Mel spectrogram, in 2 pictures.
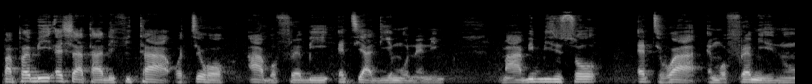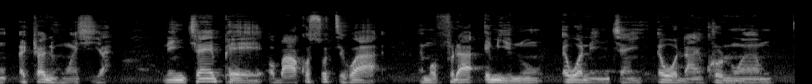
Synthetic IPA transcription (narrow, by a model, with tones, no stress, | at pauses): pʰa˨pʰa˦bi˦ɛ˦ɕɛ˨a˨tʰaː˨dɪ˨fi˦tʰa˦˨ʔɔ˨tʰɪ˦hɔ˦ | a˨bɔ˨fɾa˦bi˦ɛ˦tʰɪ˦a˨dɪ˦ɛ˦m̃˨nã˨nĩ˦mː | ãː˨bi˦bi˦n̩˦sʊ˦ | ɛ˦tʰɪ˨hɔ˦a˨ɛ˨mɔ̃˨fɾa˦mĩ˨e˨nũ˦ɛ˦t͡ɕᶣa˦nɪ̃˨hʊ̃˨a˨ɕi˦a˨ | nɪ̃˨ɲ̩˨t͡ɕʰɛ̃˦n˦pʰɛː˨ɔ˨baː˨kʰʊ˦sʊ˦tʰɪ˨hɔ˦a˨ | ɛ˨mɔ̃˨fɾa˦æ˦mĩ˨e˨nũ˦ɛ˦wɔ˦nɪ̃˨ɲ̩˨t͡ɕʰɛ̃˦nɛ˦wɔ˨dã˨ŋ˨kʰʊ˦ɾɔ˦nʊ̃˦a˦mũ˨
